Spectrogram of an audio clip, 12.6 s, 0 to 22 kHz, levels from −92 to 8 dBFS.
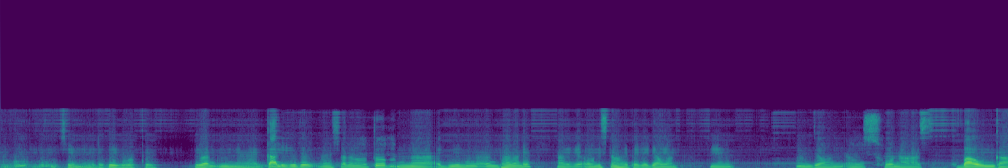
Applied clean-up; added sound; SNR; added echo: neural separator model SepFormer DNS4.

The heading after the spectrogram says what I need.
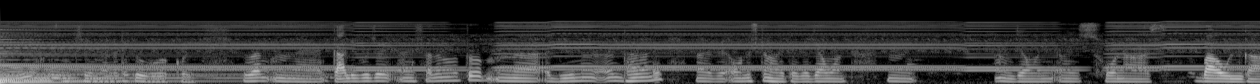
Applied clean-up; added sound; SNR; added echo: none; Strum + Harmonica; 3 dB; none.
